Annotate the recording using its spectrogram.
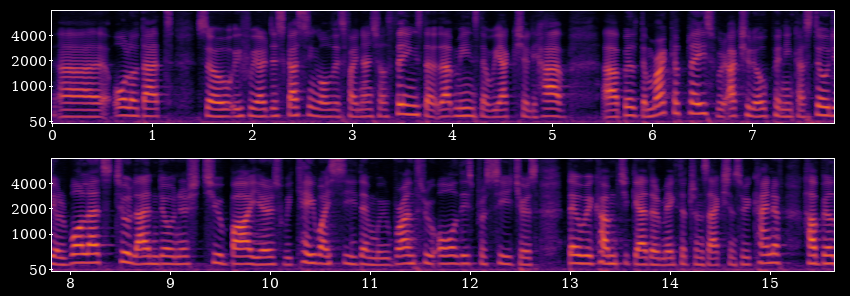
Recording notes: Live recording during cc: Nights in Tallinn.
